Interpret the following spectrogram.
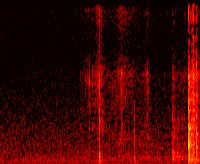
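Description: Trading cards being handled: faint ticks of cards sliding, then one sharp click near the end as a card is set against the clear plastic case holding the pulled cards.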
